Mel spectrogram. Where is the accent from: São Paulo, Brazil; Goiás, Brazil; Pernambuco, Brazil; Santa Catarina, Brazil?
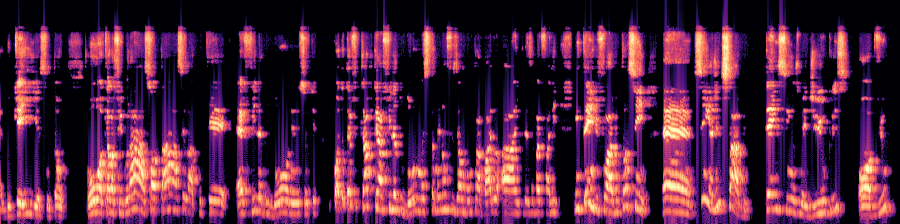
São Paulo, Brazil; moved away; Eu sou paulistana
